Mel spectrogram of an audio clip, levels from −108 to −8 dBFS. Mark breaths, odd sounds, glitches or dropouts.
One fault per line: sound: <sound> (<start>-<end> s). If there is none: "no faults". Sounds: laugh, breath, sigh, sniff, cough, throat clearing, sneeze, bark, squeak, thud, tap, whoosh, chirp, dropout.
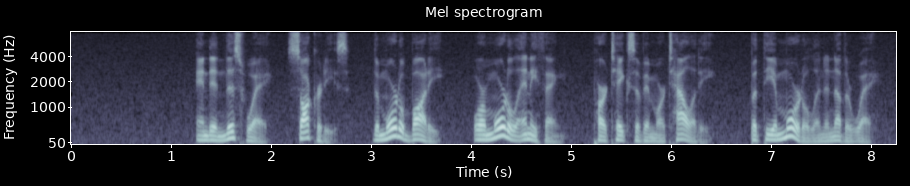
no faults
